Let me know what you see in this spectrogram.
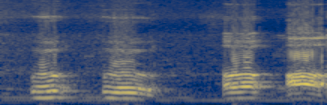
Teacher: पार्श्व स्वर ये सबसे पीछे से निकल रहा है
